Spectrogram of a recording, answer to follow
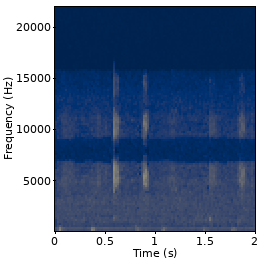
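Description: Pen writing on a sheet of paper: faint, irregular light taps as the pen strokes and lifts, about seven in two seconds, over a faint steady hum.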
